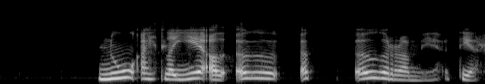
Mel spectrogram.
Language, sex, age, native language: Icelandic, male, 14, Icelandic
